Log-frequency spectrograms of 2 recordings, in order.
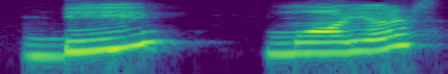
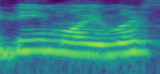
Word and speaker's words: De Moivre: वो हो जाए ना एक्चुअली इसको प्रोनाउंस किया जाता है डी मयर थरम ठीक है सो कभी कभी डीवर्स बोल देती ह मुझे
